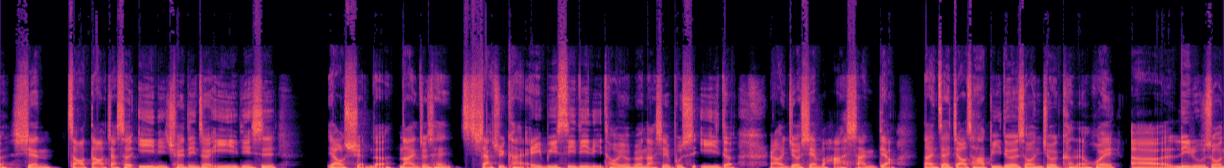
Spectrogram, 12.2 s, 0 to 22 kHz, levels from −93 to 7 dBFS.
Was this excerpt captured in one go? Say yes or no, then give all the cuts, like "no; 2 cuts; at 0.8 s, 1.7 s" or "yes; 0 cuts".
yes; 0 cuts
